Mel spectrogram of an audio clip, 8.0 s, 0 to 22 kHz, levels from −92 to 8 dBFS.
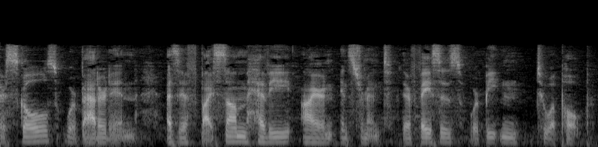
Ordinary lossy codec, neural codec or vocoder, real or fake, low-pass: MP3, 48 kbps; none; real; 7.2 kHz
